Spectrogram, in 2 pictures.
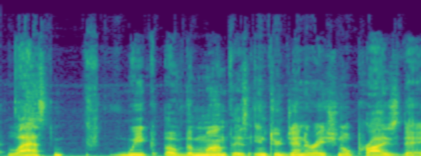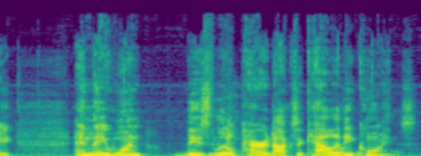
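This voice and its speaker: A man's voice: medium pitch, unhurried, a bit bright. A man with a mid-range voice leads an informal religious gathering over a video call as its rabbi. He talks conversationally and keeps turning to the group with questions. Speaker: rabbi leading an online service. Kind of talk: informal interactive group service talk.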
